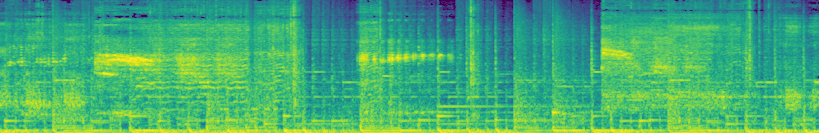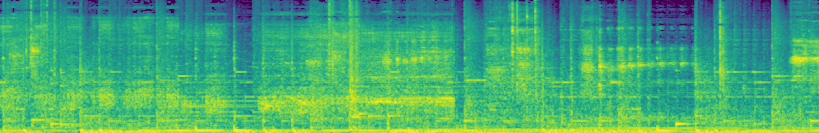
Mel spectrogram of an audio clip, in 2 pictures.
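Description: Background music, with short high-pitched sound effects and clicks over it several times.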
